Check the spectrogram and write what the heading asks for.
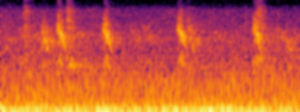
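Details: Fighting house sparrows give four or five separate bright, downslurred chirps spaced about half a second apart, set against constant low-pitched ambient noise.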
